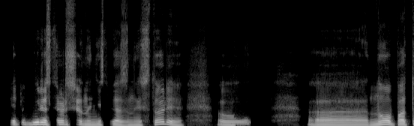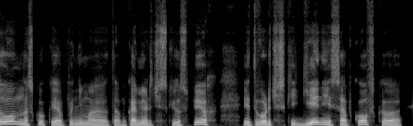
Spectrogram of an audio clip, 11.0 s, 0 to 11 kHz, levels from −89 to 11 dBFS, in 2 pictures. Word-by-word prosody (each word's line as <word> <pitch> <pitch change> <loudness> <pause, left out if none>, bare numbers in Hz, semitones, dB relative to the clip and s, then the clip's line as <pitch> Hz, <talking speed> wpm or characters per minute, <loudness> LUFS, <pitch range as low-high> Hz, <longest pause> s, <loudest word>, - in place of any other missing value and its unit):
Это 155 +1 -3
были 175 +4 +5
совершенно 145 -3 -3
не 120 +1 -2
связанные 115 -4 -3
истории, 135 - -3 0.4
вот, 115 -2 -4 0.8
а. 105 -2 -1
Но 150 +8 +3
потом, 190 - +3
насколько 135 0 -3
я 125 -2 +3
понимаю, 130 -2 -1
там 110 0 -6
коммерческий 130 -1 0
успех 175 +9 0 0.3
и 135 -2 +2
творческий 135 -1 +1
гений 150 +6 +3
Сапковского, 125 -1 0
130 Hz, 110 wpm, -24 LUFS, 115-150 Hz, 0.8 s, были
